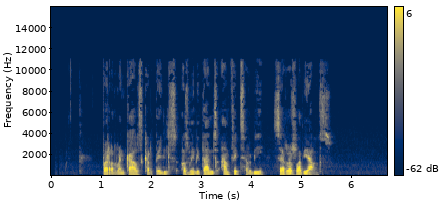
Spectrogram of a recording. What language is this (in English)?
Catalan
